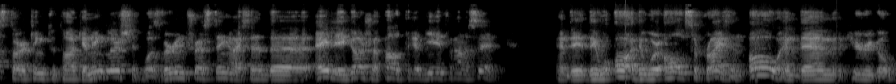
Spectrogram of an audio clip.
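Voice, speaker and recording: Speaking with a slight French accent, a man uses a fairly high pitch and ordinary pitch variation at a fairly quick pace. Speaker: karate instructor. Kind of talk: interview. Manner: halting.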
